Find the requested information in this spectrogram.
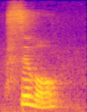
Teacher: We stress the first syllable in civil, civil. And movement, we stress the first syllable, movement, movement.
